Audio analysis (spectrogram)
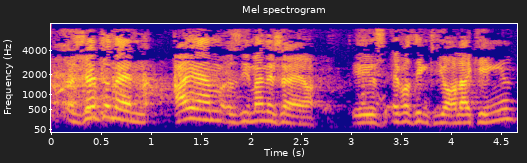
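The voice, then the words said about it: Mock French accent. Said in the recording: “your impression of a Frenchman”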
